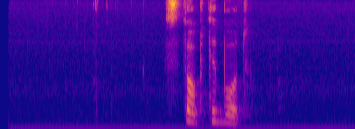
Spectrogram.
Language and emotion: Russian, neutral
